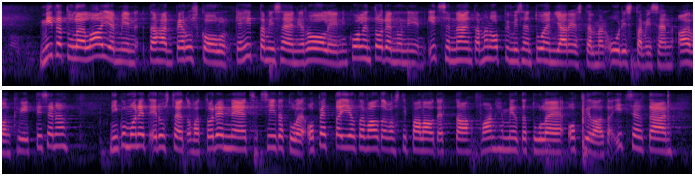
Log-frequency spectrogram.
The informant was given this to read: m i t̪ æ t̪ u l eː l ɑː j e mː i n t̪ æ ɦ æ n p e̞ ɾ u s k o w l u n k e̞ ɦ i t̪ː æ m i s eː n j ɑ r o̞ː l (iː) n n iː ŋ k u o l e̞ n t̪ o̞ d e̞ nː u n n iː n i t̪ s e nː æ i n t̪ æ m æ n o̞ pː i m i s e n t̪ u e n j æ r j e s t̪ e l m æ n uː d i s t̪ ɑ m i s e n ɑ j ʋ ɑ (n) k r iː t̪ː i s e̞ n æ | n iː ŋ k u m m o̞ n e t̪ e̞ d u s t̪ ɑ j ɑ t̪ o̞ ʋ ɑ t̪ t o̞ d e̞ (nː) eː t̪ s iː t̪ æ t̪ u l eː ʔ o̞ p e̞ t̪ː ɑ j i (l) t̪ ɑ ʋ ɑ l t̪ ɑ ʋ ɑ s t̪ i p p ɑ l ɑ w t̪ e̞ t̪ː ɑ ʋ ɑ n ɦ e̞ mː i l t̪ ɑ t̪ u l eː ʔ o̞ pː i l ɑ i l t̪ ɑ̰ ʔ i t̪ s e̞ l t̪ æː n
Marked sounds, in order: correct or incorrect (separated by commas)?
correct, incorrect, correct, correct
